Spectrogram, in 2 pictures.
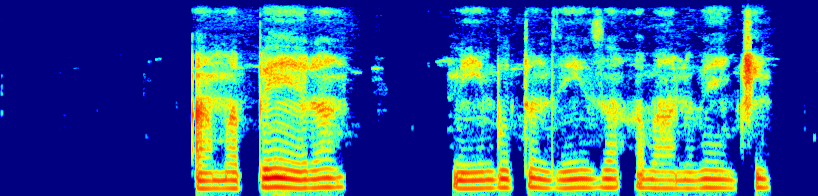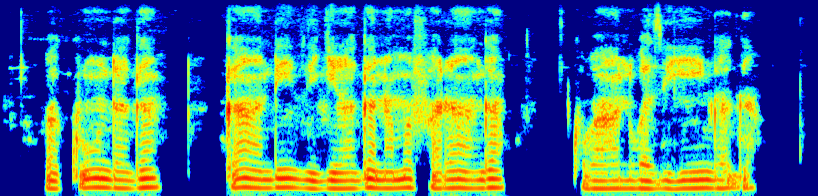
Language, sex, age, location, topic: Kinyarwanda, male, 18-24, Musanze, agriculture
